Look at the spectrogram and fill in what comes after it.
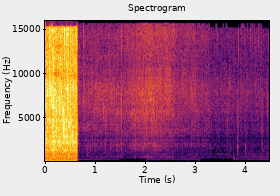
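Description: Chopped onion, garlic, green chilli and curry leaves sizzling in hot oil in a kadhai. The sizzle cuts off abruptly under a second in, leaving near silence.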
